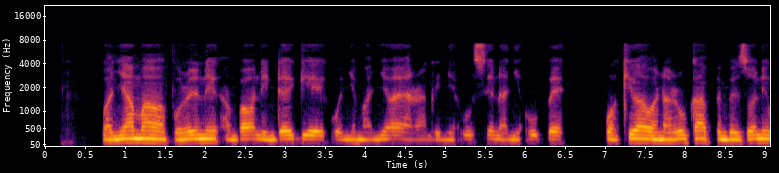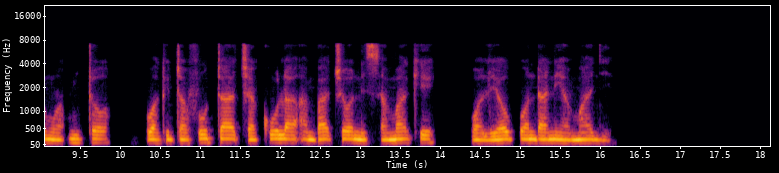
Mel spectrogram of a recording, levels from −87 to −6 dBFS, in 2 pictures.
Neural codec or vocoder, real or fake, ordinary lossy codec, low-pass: codec, 16 kHz, 2 kbps, FunCodec, trained on Chinese and English, 25 frames a second; fake; MP3, 48 kbps; 7.2 kHz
